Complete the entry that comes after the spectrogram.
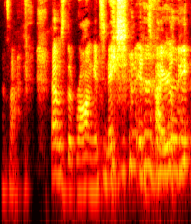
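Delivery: real giggling fit while talking; laughing. Real, not acted. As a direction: laugh through the self-correction. Cracks up at own misreading.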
